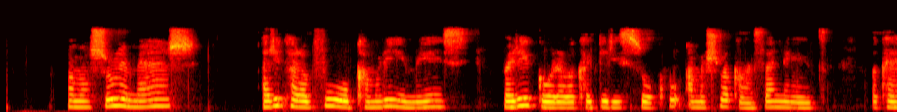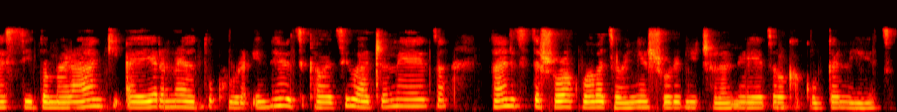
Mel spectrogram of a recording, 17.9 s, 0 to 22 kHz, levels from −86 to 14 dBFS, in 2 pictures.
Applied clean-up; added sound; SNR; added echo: neural mask model DeepFilterNet 3.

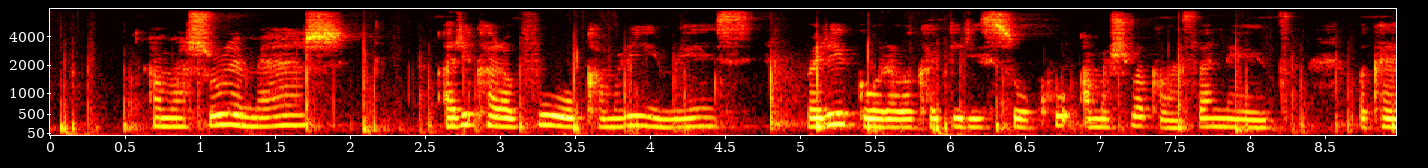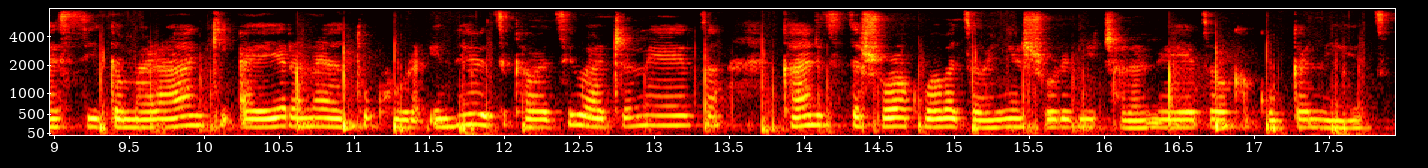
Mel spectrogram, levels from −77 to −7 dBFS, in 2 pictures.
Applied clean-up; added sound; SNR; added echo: none; Run; 11 dB; reverberation time 0.3 s.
